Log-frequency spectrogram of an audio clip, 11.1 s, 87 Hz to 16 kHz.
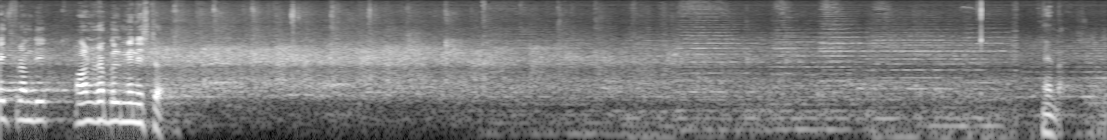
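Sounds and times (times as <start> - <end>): audience applauding: 0.0 - 9.8.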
